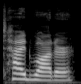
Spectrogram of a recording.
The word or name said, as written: tidewater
